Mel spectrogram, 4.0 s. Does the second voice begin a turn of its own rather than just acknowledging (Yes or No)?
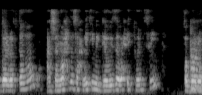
No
